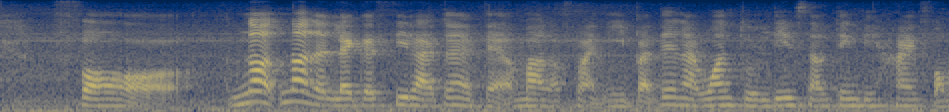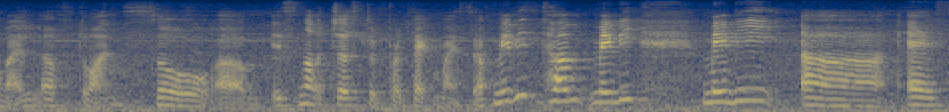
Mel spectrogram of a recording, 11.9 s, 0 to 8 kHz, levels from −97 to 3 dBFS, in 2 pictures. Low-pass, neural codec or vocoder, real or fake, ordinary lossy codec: none; none; real; none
